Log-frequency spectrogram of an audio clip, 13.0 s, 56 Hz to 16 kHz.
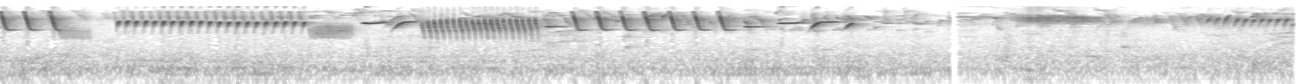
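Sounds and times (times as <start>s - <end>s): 
Atlantic canary singing continuously in ngebren style: 0.0s - 12.9s.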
